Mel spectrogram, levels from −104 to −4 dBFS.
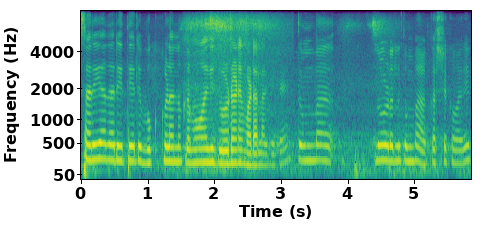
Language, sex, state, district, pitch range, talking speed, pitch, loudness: Kannada, male, Karnataka, Mysore, 195-230 Hz, 100 wpm, 220 Hz, -16 LUFS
